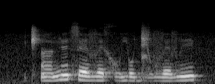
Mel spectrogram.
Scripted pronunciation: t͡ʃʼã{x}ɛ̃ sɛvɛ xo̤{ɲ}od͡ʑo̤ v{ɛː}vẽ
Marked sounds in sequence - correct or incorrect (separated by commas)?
incorrect, incorrect, incorrect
